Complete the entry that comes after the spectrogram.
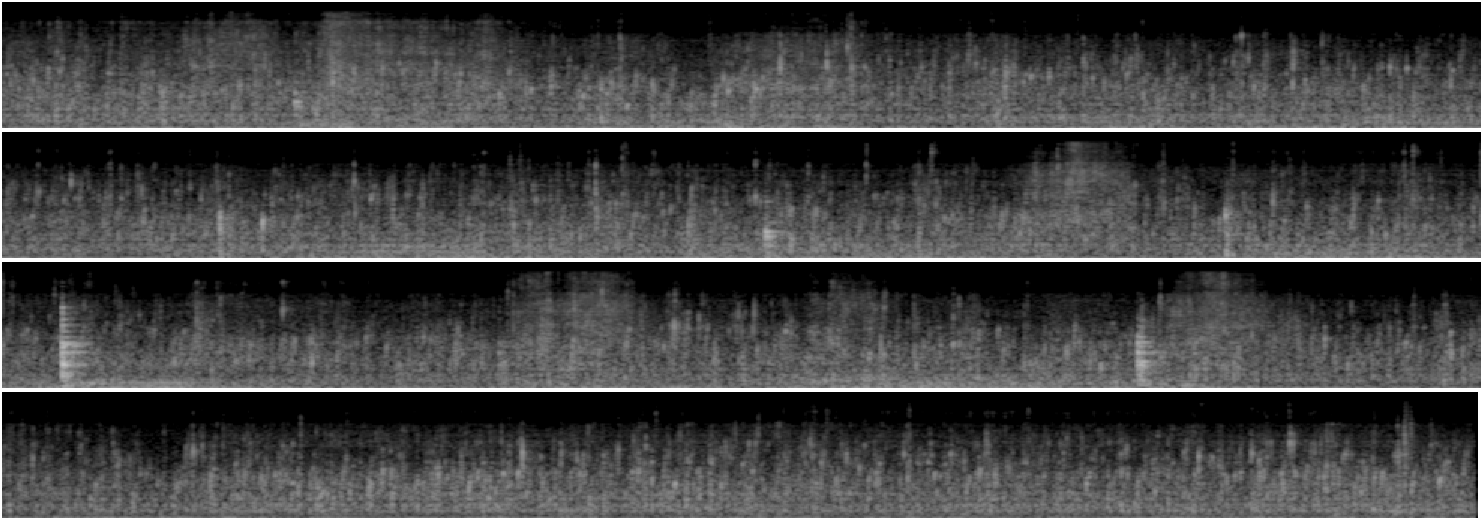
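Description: Chicken pieces and halved tomatoes frying in hot oil on high heat: a steady sizzle, broken by a few sharp clicks, the loudest about halfway through.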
